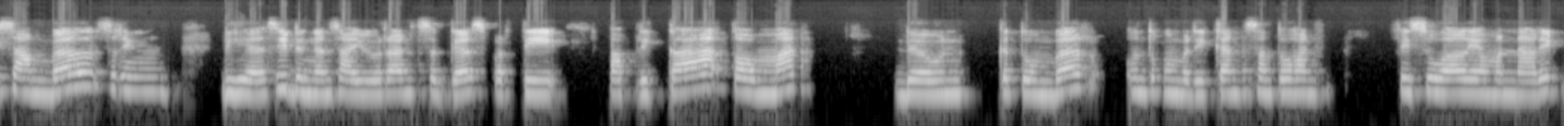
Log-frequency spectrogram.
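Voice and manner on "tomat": normal talking voice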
